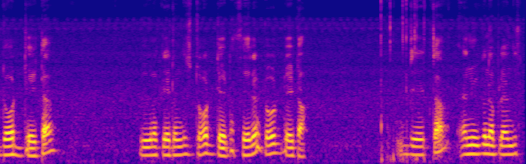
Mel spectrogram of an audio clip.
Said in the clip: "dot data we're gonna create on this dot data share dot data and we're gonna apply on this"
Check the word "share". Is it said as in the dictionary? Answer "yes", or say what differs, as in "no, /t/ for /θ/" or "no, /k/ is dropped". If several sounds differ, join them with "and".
no, /s/ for /ʃ/ and /l/ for /ɹ/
